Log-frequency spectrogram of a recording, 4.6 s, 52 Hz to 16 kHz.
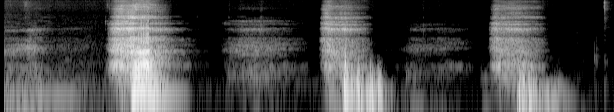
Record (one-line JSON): {"exhalation_length": "4.6 s", "exhalation_amplitude": 32768, "exhalation_signal_mean_std_ratio": 0.29, "survey_phase": "beta (2021-08-13 to 2022-03-07)", "age": "65+", "gender": "Male", "wearing_mask": "No", "symptom_runny_or_blocked_nose": true, "symptom_other": true, "smoker_status": "Current smoker (1 to 10 cigarettes per day)", "respiratory_condition_asthma": false, "respiratory_condition_other": false, "recruitment_source": "REACT", "submission_delay": "3 days", "covid_test_result": "Negative", "covid_test_method": "RT-qPCR", "influenza_a_test_result": "Negative", "influenza_b_test_result": "Negative"}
